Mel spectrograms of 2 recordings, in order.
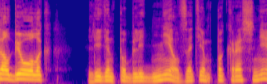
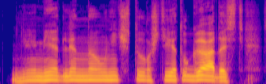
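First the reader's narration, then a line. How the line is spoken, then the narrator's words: Through gritted teeth. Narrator (Russian): сказал он сквозь зубы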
